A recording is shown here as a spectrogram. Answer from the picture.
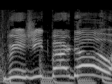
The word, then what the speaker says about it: Brigitte Bardot: Brigitte Bardot.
